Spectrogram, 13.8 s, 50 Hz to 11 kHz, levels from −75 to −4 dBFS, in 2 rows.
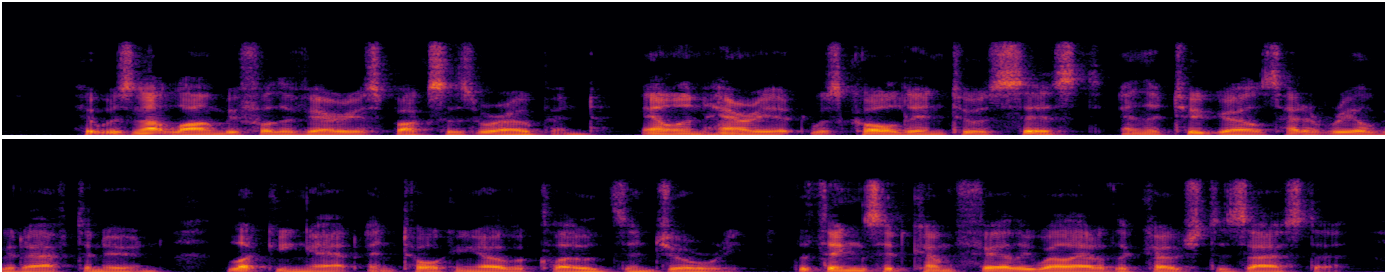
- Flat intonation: Yes, narrow, 1.8 semitones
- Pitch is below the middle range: Yes, very low, 75 Hz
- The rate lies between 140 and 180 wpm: No, average, 195 wpm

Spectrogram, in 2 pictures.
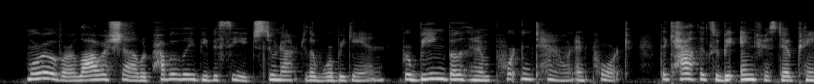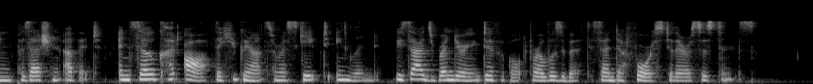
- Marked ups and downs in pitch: No, average, 3.5 semitones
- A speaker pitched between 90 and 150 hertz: No, high, 200 Hz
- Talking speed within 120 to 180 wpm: No, average, 195 wpm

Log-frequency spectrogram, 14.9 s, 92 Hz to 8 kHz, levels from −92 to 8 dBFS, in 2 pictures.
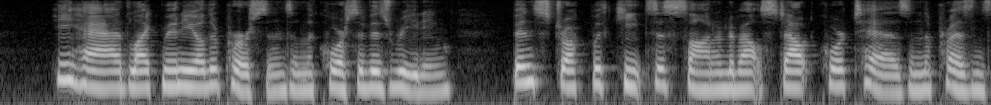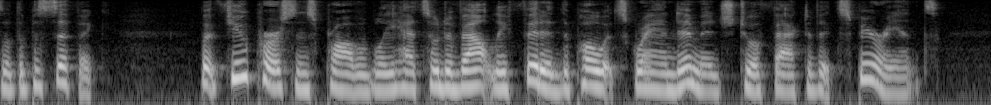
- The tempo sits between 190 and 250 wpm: No, average, 175 wpm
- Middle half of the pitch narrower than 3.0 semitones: Yes, narrow, 2.6 semitones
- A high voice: Yes, high, 195 Hz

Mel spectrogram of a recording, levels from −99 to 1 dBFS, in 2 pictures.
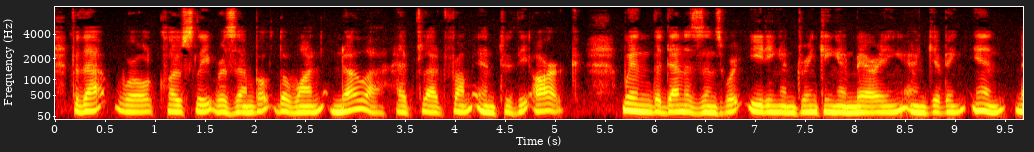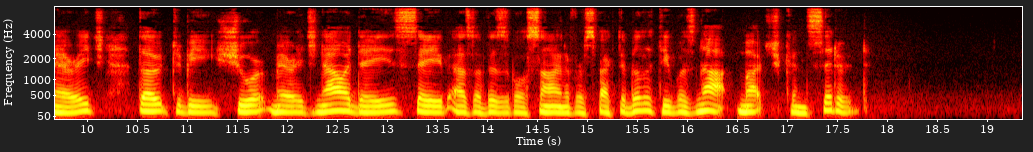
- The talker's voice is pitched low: Yes, low, 125 Hz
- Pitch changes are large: No, narrow, 2.6 semitones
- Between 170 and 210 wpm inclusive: No, slow, 135 wpm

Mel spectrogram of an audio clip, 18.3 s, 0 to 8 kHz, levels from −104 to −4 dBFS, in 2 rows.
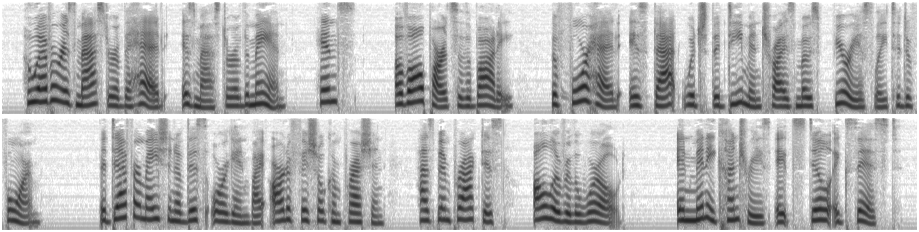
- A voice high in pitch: Yes, high, 245 Hz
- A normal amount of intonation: Yes, average, 4.3 semitones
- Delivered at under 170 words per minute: No, average, 175 wpm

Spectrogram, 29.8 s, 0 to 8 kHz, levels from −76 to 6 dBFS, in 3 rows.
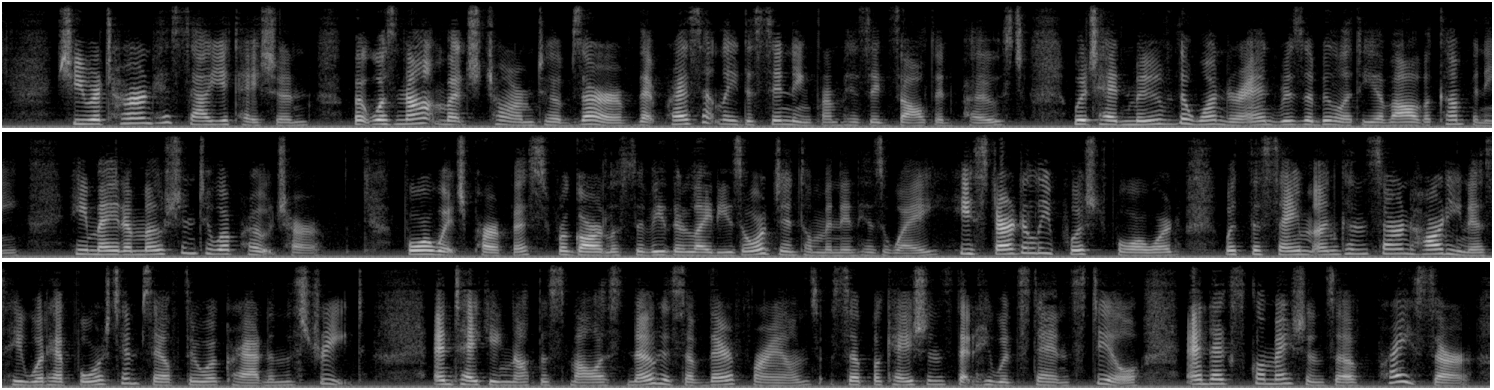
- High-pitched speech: Yes, high, 220 Hz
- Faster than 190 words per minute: No, average, 175 wpm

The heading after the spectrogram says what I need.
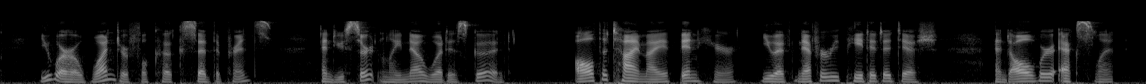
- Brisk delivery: No, average, 165 wpm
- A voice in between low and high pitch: No, low, 130 Hz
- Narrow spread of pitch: No, average, 4.4 semitones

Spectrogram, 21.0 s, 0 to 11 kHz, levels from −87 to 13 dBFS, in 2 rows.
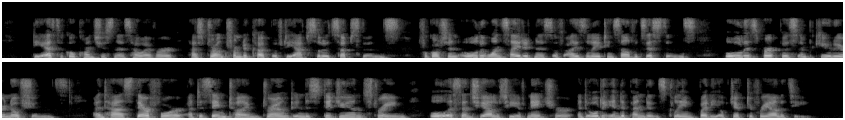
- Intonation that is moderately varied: Yes, average, 4.5 semitones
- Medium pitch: No, high, 210 Hz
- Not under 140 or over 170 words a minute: Yes, average, 150 wpm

